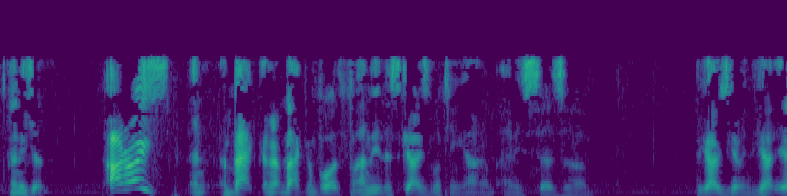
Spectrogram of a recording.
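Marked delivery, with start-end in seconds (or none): 1.1-1.7 one high, loud burst; acted indignant shout. Rabbi to interrupting gabbai, acted indignant shout. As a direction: cut him off with staged outrage.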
